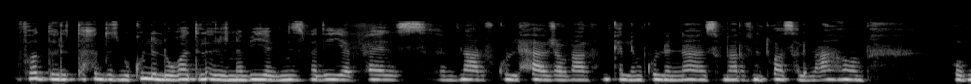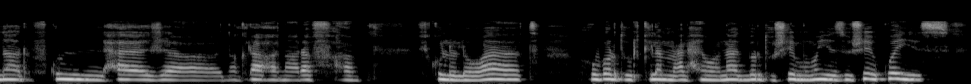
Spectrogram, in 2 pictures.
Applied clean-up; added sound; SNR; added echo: none; none; none; none.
